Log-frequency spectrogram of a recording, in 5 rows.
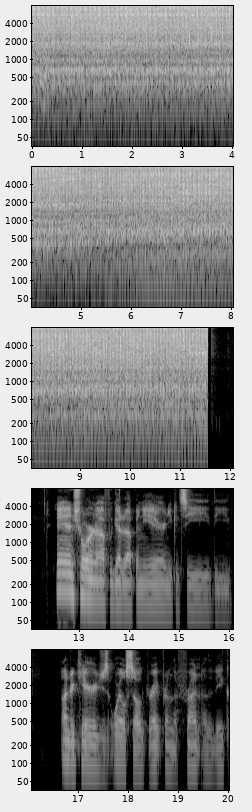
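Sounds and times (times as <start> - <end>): car engine idling: 0.0 - 11.6
timing chain slap: 0.0 - 11.6.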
